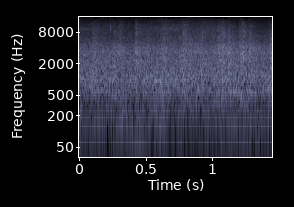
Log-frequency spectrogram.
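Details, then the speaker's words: A cheap Helgen model locomotive takes a second-radius curve on a layout: a rough, gritty gearbox growl runs steadily under the running noise, the gearbox binding and complaining on tight curves. "That Helgen doesn't like second radius curves. You can hear the gearbox growling away there."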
